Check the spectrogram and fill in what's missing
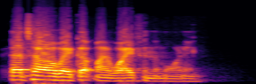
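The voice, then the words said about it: Serious, deadpan delivery. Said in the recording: “You said that really seriously. ... Very convincing.”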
